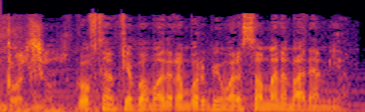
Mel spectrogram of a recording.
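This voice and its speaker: A man's voice: medium pitch, steady tone, natural voice. A man dubbing a dismissive young man who answers curtly. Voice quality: curt, dismissive. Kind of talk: dubbed TV drama acting.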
